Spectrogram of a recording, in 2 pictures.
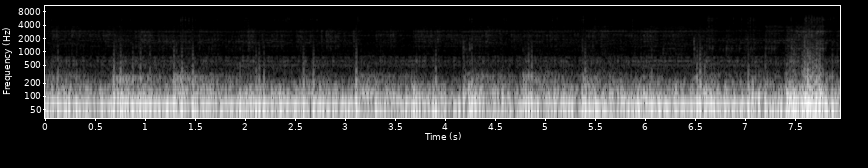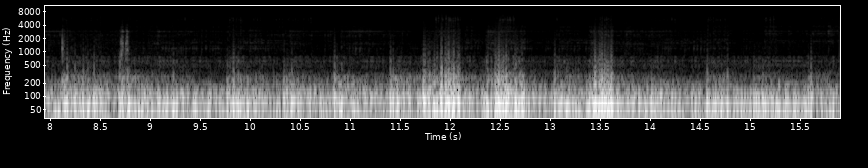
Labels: Is someone talking?
no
